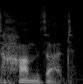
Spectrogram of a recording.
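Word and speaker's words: Khamzat: His name is Hamzat. Hamzat. It's not Kamzat, but it's like kind of pronounced that way if you're going to say it in English because it starts with a K. But Hamzat. So he's the big up-and-comer.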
